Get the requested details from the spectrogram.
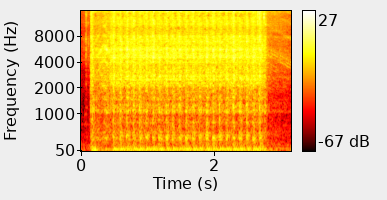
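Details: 2002 Chevy Malibu, fuel pump heard running with key on: steady starter cranking about three beats a second for three seconds with no firing; cranks but won't start, cause not yet found, fuel pressure to be checked.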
